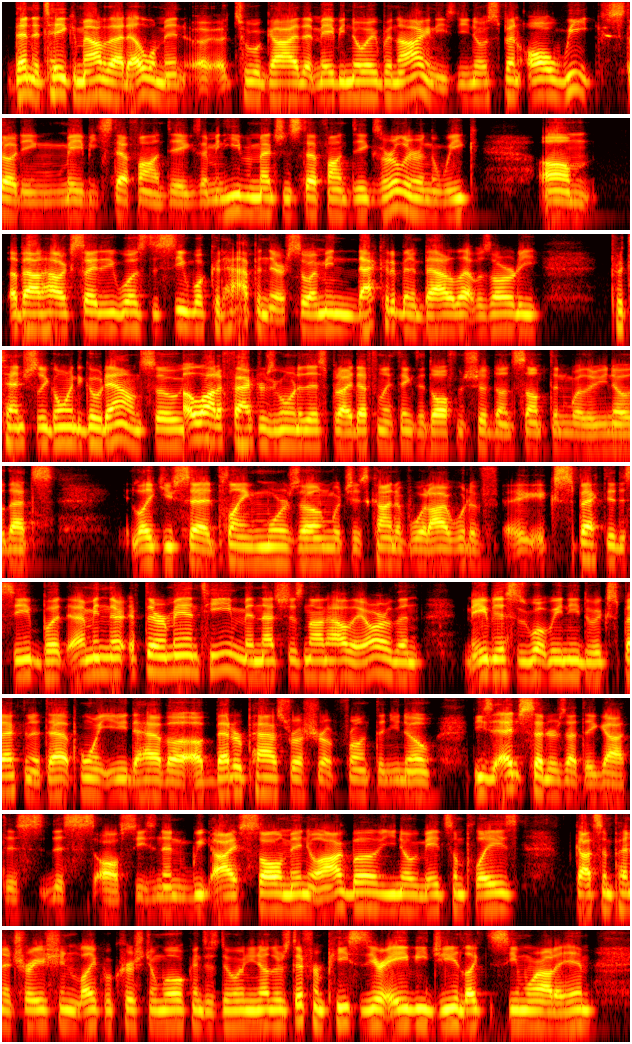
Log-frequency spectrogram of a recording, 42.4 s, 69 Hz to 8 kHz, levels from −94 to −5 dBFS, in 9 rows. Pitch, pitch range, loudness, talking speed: 135 Hz, 130-145 Hz, -26 LUFS, 275 wpm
